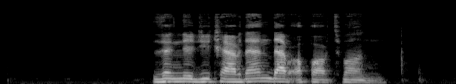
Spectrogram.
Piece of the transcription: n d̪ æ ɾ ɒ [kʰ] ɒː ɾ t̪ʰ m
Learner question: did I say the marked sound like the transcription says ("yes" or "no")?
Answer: no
